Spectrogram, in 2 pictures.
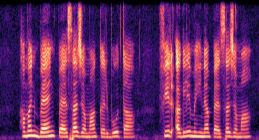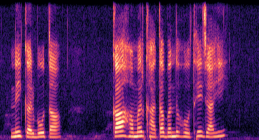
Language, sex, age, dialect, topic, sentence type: Chhattisgarhi, female, 25-30, Eastern, banking, question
